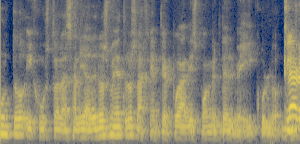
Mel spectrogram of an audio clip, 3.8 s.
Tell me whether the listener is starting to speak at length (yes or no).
yes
